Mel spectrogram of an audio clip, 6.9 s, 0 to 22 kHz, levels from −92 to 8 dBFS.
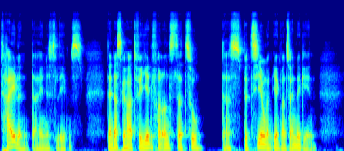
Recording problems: uneven, jittery; strongly; from 0.5 to 6 s

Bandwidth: 15 kHz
